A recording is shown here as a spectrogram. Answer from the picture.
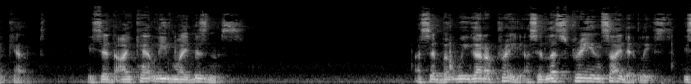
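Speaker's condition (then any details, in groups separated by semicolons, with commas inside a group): No condition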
